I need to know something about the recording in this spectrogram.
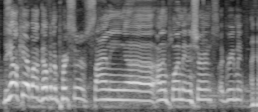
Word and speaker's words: Pritzker: You don't even pronounce the motherfucking Z. It's Pritzker. Pritzker.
